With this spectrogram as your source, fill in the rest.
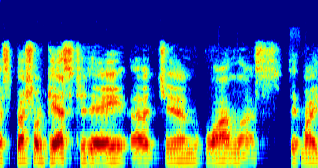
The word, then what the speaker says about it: Wanlass: have a a special guest today uh Jim wanas am I saying your name right Jim I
